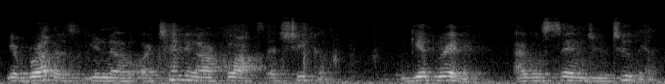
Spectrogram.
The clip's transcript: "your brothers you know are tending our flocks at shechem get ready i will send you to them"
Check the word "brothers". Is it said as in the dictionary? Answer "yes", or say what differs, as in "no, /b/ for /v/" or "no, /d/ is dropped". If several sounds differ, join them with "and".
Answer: yes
